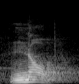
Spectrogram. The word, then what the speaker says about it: knob: For example, look, knob, K is silent, no, N is silent, knee, K is silent, knife, as you know, K is silent.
